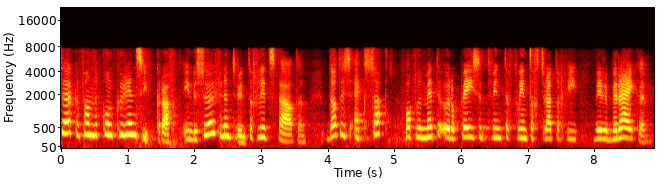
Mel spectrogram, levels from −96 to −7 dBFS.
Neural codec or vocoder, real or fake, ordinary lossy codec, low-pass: codec, 16 kHz, 0.5 kbps, X-Codec, WavLM features, trained on Multilingual LibriSpeech; fake; none; none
